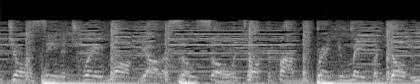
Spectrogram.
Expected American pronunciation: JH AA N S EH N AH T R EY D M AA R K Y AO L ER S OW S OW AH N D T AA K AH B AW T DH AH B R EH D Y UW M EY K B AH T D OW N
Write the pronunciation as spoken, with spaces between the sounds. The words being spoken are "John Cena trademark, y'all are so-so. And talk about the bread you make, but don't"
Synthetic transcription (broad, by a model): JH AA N S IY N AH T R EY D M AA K Y AO L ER S OW S OW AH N T AA K AH B AW T DH AH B R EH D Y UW M EY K B AH T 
